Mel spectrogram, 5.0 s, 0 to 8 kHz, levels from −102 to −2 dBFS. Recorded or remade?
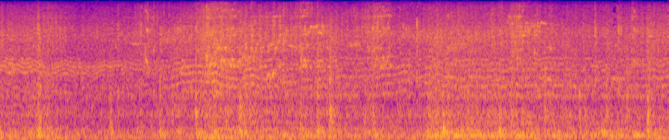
recorded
